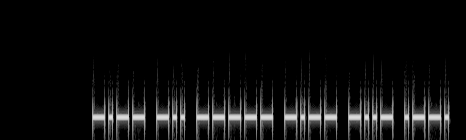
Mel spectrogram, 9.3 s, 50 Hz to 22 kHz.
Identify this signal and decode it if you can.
Morse code, heard as a keyed tone, about 15 wpm, 700 Hz. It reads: YD0YXP
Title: DXCC-100 Call Signs - 6 Characters - Repeated 2x - 15wpm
